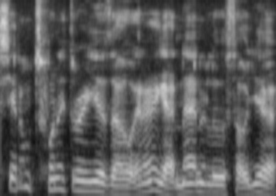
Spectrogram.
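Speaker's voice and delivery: plain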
